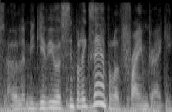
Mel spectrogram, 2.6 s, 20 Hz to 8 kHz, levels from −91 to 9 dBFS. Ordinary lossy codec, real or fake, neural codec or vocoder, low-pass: Opus, 32 kbps; real; none; 7.2 kHz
